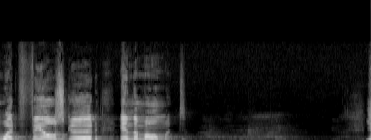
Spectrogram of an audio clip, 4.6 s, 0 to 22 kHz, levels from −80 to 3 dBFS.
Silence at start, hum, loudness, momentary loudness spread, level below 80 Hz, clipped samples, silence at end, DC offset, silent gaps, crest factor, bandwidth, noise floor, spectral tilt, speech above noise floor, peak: 0 s; none; -18 LUFS; 6 LU; -66 dBFS; under 0.1%; 0 s; under 0.1%; none; 20 dB; 15.5 kHz; -65 dBFS; -2 dB/octave; 45 dB; -2 dBFS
